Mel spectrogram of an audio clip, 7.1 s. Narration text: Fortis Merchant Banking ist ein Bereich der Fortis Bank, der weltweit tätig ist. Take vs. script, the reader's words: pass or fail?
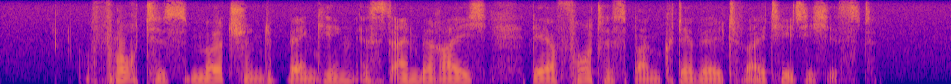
pass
